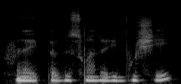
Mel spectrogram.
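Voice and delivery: ordinary talk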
